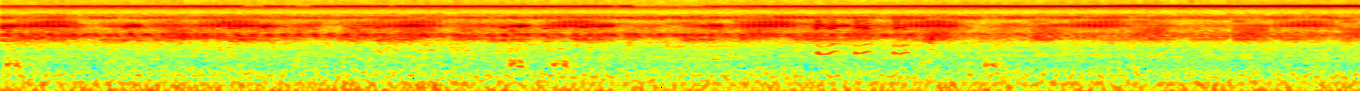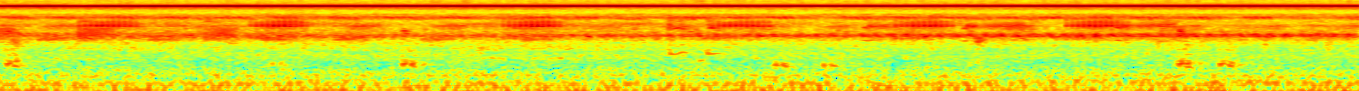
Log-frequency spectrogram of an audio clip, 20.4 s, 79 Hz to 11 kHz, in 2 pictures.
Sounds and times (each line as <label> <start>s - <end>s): Frogs chirping 0.0s - 20.3s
